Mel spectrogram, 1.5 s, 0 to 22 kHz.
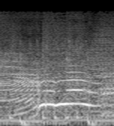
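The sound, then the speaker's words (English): A Mexican fighting bull bellows at a freestyle bullfighting rodeo event: one long, loud, drawn-out tonal call that holds steady before tapering off. “Watch 9 of the country's best freestyle bullfighters take their minute in the ring with a Mexican fighting bull.”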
